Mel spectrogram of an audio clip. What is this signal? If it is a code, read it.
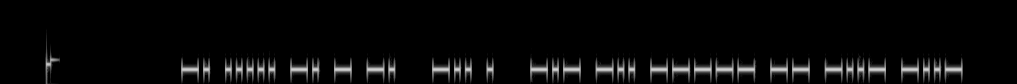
Morse code, heard as a keyed tone, about 22 wpm, 700 Hz. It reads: N5NTN DE KD0MXX
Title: USA Callsign DE Callsign 22wpm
